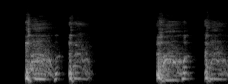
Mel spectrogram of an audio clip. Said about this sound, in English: Coughing.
